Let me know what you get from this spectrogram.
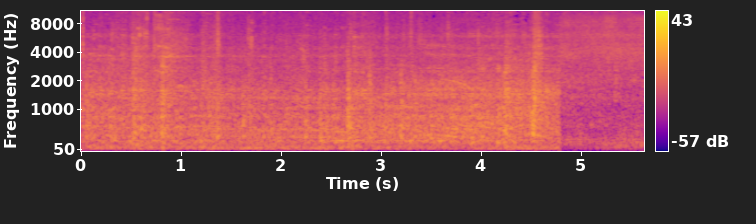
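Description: Train running along the track, heard from aboard: a steady rumble of wheels with scattered clicks and knocks over the rails. It cuts off sharply about a second before the end, leaving quieter wind noise.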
